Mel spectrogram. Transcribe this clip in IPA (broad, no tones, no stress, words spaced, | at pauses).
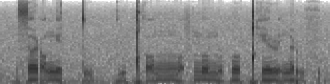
sɤɽɔ̰ŋe tːṵ kːṵǃʰɔ̰mːɔ̰f momo̰po ǃʰeɭḛnɤɽṵf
